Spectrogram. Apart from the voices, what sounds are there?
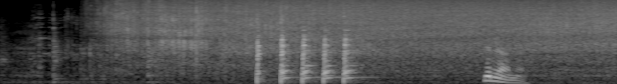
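peppers, onions and celery frying in a pan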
